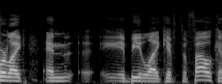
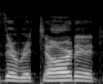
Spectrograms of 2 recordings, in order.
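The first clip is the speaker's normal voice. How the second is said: mocking cruel audience member, higher and louder; callous jeering voice; 6 semitones higher, 8 dB louder, much slower than usual. Voicing viewers who laugh at bad filmmakers, jeering and loud. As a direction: sneer it like someone enjoying others' misery. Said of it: "There's a level of being like".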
